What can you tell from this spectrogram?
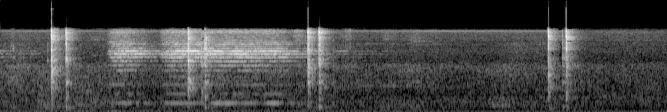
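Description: Tactile push-buttons on a circuit-board keypad clicking in three quick pairs, press and release, each time the display is changed. Between the first and second pairs a steady tone with many overtones sounds for about two seconds.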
